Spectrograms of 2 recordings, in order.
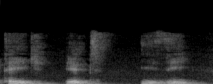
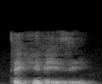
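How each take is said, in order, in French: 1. Chaque mot est dit séparément, pas enchaîné. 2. Les mots se collent comme un seul mot. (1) "ça se dirait take it easy" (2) "mais on dit take it easy"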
